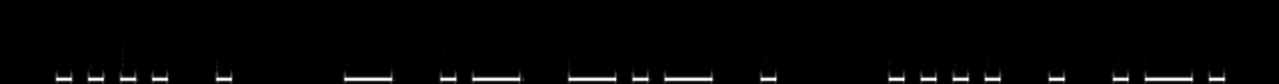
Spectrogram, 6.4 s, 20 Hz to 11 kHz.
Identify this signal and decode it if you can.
Morse code, heard as a keyed tone, about 15 wpm, 700 Hz. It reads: HE TAKE HER
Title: Sentences from Top 1500 Words 15wpm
